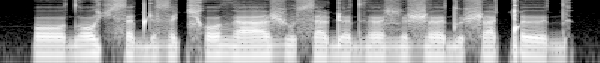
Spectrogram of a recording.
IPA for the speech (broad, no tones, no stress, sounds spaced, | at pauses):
ɔː d̪ ɔː ç s a d ɖ ɐ z a t͡ɕʰ ɔ ð aː ʐ u s a ɖ ɐː d ð ɐː ɮ ə ʐ ɐː d ʊ ʂ a ǃ əː d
